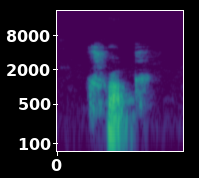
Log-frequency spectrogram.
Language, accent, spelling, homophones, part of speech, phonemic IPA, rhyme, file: English, Southern England, croc, crock, noun, /kɹɒk/, -ɒk, LL-Q1860 (eng)-croc.wav
- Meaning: 1. A crocodile 2. A type of EVA foam slip-on clog-style shoe with an open heel, thick sole, rounded toe, retractable heel strap, and ventilation holes on the top and sides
